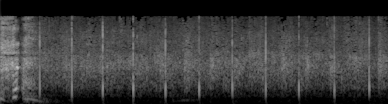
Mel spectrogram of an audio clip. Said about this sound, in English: How many teachers we have in the house today? How many school teachers we got? Any public educators in the house today? Raise your hand. Raise your hand. Would you give them a big round of applause this morning?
